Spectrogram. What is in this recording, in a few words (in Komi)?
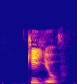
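"кийыв", Komi, female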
